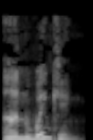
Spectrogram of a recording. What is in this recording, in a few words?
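"unwinking", English, British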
